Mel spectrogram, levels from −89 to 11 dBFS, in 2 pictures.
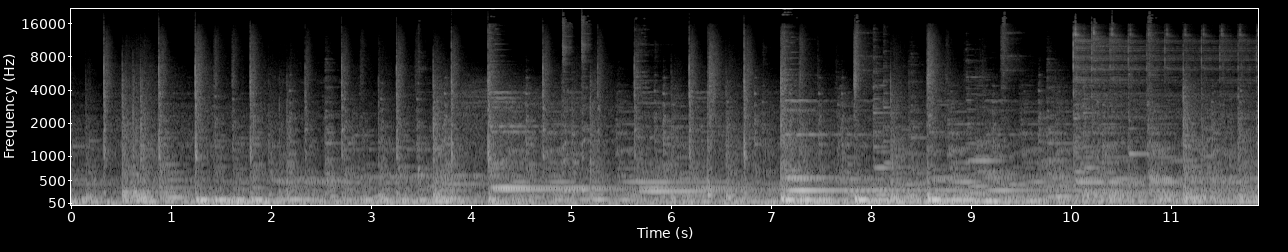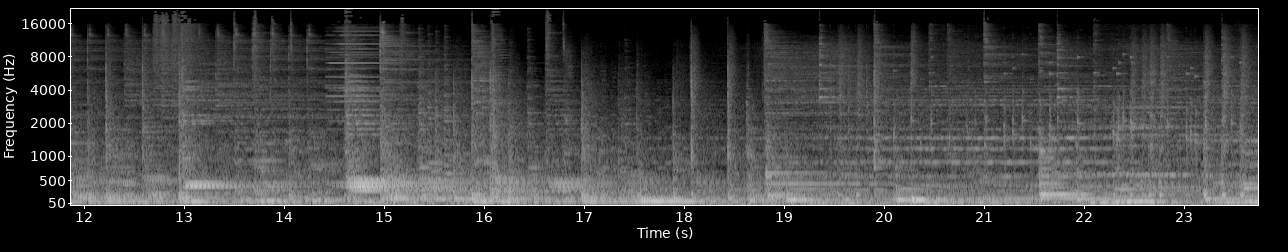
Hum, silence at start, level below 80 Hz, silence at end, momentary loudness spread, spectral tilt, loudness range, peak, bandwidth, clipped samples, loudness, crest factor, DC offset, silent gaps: none; 0 s; -30 dBFS; 0 s; 8 LU; -6.5 dB/octave; 4 LU; -6 dBFS; 18.5 kHz; under 0.1%; -24 LUFS; 18 dB; under 0.1%; none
